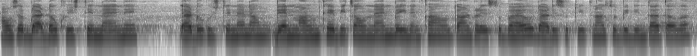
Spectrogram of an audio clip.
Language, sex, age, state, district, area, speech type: Sindhi, female, 30-45, Gujarat, Surat, urban, spontaneous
